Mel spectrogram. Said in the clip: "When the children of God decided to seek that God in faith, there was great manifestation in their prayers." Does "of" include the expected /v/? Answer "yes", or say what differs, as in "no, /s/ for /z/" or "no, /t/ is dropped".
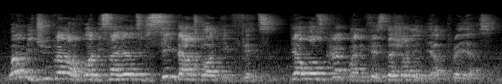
yes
